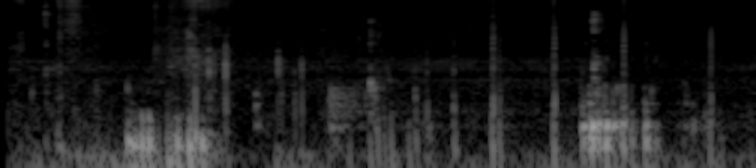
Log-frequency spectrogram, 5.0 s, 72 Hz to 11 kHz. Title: Stomach growling for 2017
